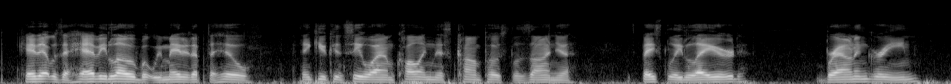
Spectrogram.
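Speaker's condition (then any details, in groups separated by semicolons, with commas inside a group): No condition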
